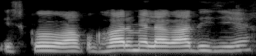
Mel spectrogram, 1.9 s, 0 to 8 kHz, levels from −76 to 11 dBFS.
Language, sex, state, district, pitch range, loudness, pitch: Hindi, female, Uttar Pradesh, Deoria, 185-205 Hz, -14 LUFS, 200 Hz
